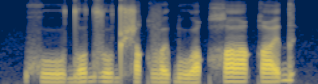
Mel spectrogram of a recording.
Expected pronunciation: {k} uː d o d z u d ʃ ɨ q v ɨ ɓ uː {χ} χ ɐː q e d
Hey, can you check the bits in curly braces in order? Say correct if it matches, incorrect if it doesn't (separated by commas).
incorrect, incorrect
